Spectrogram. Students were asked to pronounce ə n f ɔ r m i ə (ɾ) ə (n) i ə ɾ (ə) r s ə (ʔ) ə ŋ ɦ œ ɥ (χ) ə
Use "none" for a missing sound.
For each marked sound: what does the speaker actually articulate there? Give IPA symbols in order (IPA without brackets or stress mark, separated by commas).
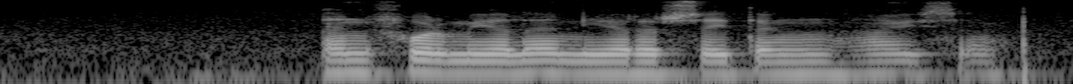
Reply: l, n, ə, t, s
